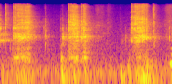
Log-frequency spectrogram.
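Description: Three short, dry scrapes of card stock rubbing and sliding over paper as the panel is handled and pressed down.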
